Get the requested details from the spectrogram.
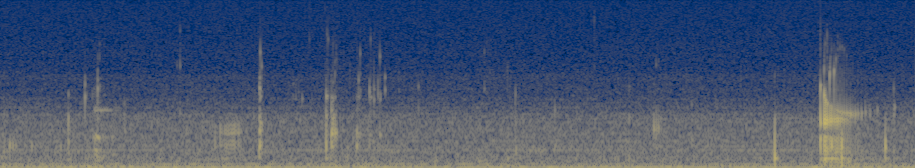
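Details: Stomach growling recorded while sleeping on an empty stomach, from an ASMR recording: faint scattered gurgles and one louder growl near the end, over a steady background hiss.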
